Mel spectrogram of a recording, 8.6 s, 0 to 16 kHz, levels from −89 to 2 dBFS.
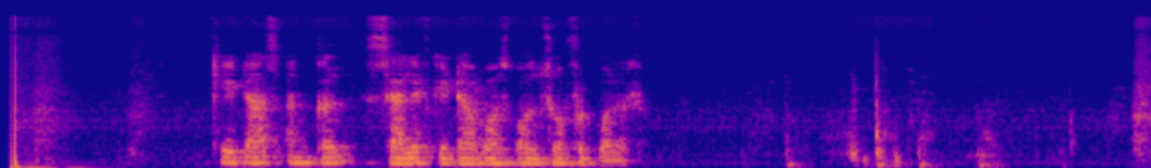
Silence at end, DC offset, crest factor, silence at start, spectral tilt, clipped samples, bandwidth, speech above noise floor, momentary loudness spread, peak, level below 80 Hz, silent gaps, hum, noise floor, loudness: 0 s; under 0.1%; 26 dB; 0.05 s; -7 dB/octave; under 0.1%; 11.5 kHz; 43 dB; 25 LU; -6 dBFS; -50 dBFS; none; none; -69 dBFS; -28 LUFS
